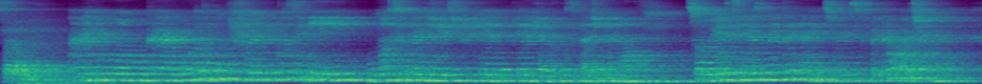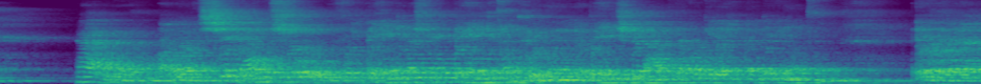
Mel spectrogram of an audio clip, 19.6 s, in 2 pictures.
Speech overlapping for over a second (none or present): none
